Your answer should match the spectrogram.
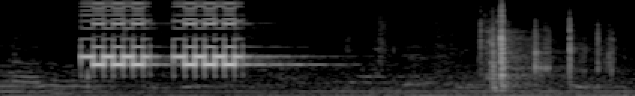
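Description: A telephone rings in two short bursts of bright, trilling electronic tone separated by a brief gap. Afterward, only faint, scattered clicks follow.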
